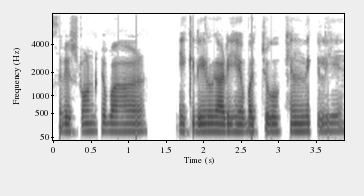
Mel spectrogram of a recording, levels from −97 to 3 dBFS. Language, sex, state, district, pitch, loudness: Hindi, male, Bihar, Jahanabad, 140 Hz, -31 LUFS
